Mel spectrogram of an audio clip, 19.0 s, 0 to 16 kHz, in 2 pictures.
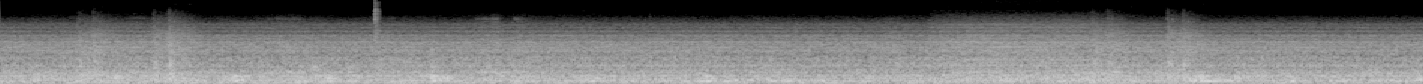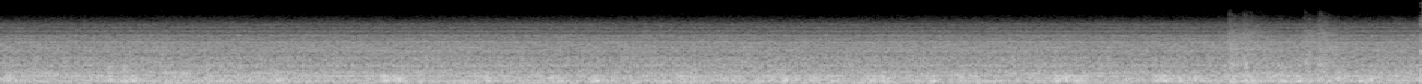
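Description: A simulated train in Train Simulator 2018 runs the Rugby to Stafford stopping service with a steady, loud rolling rumble and wheel noise throughout, a few sharp clicks punctuating the drone.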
